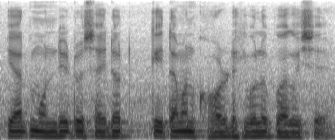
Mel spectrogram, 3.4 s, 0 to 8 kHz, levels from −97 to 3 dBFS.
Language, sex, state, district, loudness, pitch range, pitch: Assamese, male, Assam, Kamrup Metropolitan, -14 LUFS, 90-100 Hz, 95 Hz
